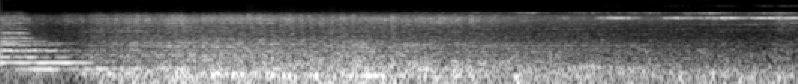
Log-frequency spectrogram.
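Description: A diesel locomotive's horn cuts off about half a second in as the passenger train passes close by, followed by the steady rumble of the coaches' wheels on the rails. About four seconds in, a thin, high wheel squeal begins.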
